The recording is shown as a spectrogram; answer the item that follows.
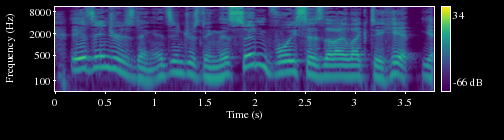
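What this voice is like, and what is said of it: Usual voice. Nothing is said of it.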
